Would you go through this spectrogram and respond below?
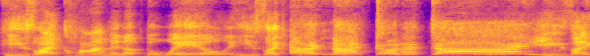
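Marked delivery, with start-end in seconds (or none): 2.2-3.9 put-on very high, drawn-out anime hero yell. Retelling a show scene where the hero climbs a whale: imitating Luffy yelling. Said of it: "yelling, doing his, like, Luffy, like, yells".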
